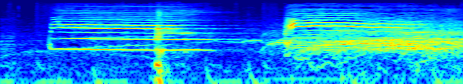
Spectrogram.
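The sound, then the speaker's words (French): A woman on stage imitates a cat's meow in two long, loud, sustained cries, the second starting right after the first with barely a pause, with no talking. “Elle dit qu'elle aime les chats et elle dit à quel point elle, est bien euh, capable de, recréer le miaulement d'un chat.”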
